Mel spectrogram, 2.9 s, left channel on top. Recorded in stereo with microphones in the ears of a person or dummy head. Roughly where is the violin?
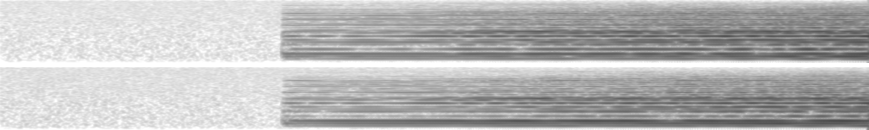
Left.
